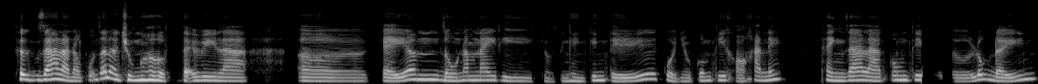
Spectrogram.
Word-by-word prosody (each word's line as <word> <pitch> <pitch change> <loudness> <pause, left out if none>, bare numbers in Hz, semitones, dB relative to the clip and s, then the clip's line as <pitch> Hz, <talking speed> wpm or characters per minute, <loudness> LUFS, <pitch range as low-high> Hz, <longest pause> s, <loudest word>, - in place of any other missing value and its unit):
Thực 230 -5 +5
ra 230 +3 +6
là 215 -5 +6
nó 165 -2 -2
cũng 205 - -7
rất 280 +3 +4
là 280 -6 +4
trùng 195 -1 +4
hợp, 205 -4 +6 0.2
tại 190 -3 +1
vì 180 -1 +1
là, 165 -1 0 0.5
ờ, 155 -2 -4
cái, 160 0 +2
ơm, 225 -2 +3
đầu 170 -1 +1
năm 195 +2 -1
nay 195 0 -1
thì, 155 -4 -6
kiểu, 145 -2 -15
tình 150 - -9
hình 155 -2 -4
kinh 195 +4 -2
tế 160 - -3 0.5
của 190 -7 -3
nhiều 145 0 -10
công 180 +3 -5
ty 195 0 -3
khó 145 -7 -7
khăn 190 +1 -3
ấy, 235 +5 -1 0.4
thành 180 -5 -1
ra 195 +1 +2
là 175 -3 +1
công 205 +2 -2
ty 210 +2 -1
của - - -27
tớ 145 0 -9
lúc 225 +6 0
đấy, 165 +2 0
180 Hz, 230 wpm, -24 LUFS, 160-205 Hz, 0.5 s, ra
